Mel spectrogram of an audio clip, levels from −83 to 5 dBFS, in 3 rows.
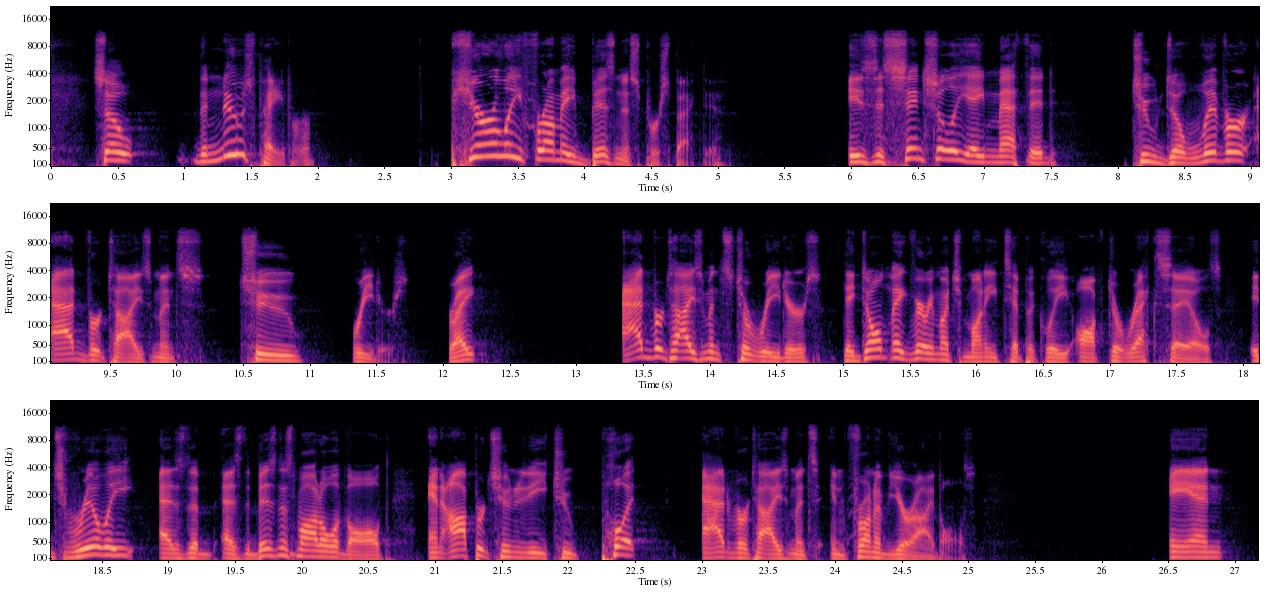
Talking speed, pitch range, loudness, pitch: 115 wpm, 105-170 Hz, -20 LUFS, 130 Hz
